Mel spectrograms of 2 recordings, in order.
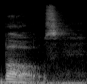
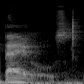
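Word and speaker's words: Baals: When this guy was mayor, he pronounced his name Bowles, but his descendants now pronounce the name Bales.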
